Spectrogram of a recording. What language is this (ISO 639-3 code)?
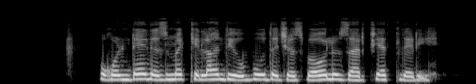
pus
